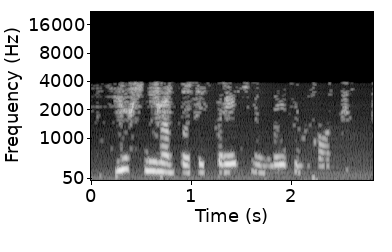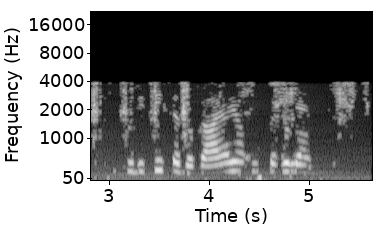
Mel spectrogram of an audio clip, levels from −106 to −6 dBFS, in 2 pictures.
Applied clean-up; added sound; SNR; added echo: classical method spectral subtraction.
